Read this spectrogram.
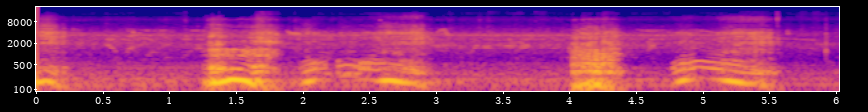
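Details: Male lions from two rival coalitions in a fight, 29 December 2023: deep, rasping growl-roars come in two bursts of three. Each burst opens with a loud roar, followed by shorter, falling grunts a few seconds apart.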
